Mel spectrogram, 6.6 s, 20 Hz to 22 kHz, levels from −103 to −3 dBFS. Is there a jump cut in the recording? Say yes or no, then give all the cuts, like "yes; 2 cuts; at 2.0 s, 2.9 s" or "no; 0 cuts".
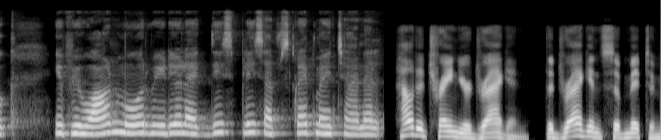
yes; 1 cut; at 3.9 s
